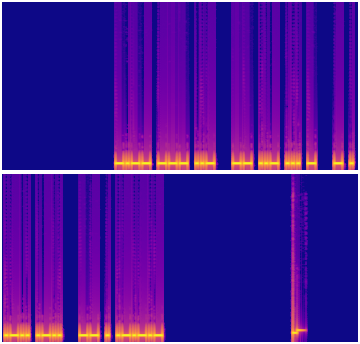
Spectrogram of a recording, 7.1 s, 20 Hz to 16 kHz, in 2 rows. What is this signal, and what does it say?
Morse code, heard as a keyed tone, about 44 wpm, 700 Hz. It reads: YOU MUST TELL ME.
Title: Sentences from Top 200 Words 45wpm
